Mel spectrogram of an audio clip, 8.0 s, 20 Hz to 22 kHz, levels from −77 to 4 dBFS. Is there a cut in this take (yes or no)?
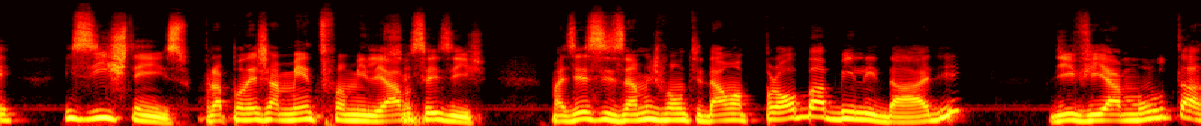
no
